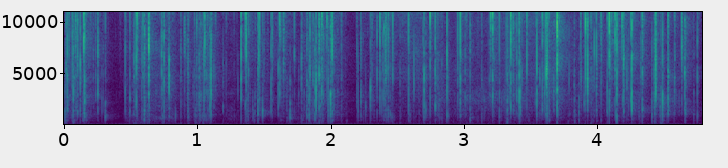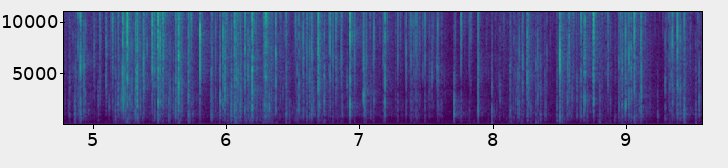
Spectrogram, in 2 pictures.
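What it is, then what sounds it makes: Plastic-wrapped biscuit pack being crinkled. A full, small plastic-film biscuit pack is crinkled, squeezed and stretched flat by both hands. Dense, bright crackling and crinkling fills the clip, with rapid sharp crunches and clicks and almost no low end. The crackle keeps surging and easing without stopping.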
